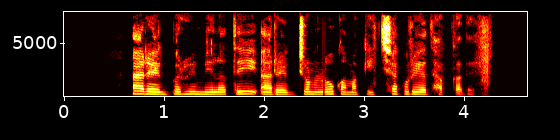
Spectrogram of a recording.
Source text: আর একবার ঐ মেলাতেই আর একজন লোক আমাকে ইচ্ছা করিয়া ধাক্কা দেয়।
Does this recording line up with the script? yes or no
yes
